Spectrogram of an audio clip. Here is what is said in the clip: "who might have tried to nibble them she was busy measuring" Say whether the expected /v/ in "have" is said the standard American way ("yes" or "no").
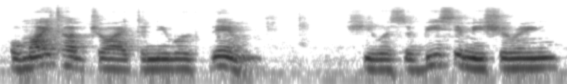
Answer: no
